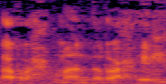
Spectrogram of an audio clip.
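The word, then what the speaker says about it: الرحمن الرحيم: Nah, permasalahan yang terjadi juga di pengucapan arrah. Jangan terlalu rnya kita ucapkan seperti huruf O. Karena tidak ada huruf O di dalam huruf bahasa Arab.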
